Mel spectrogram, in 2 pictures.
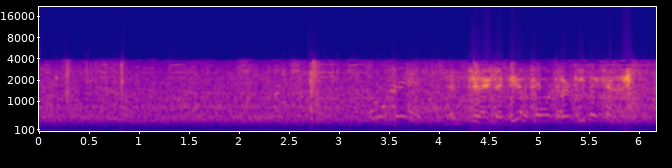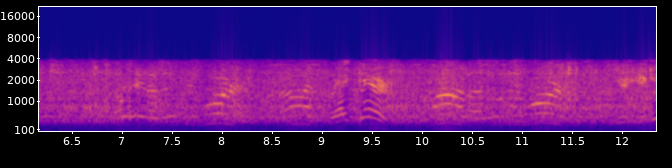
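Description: Steady road noise inside the back of a moving police car. Indistinct voice sounds come and go over it, most of them in the second half.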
